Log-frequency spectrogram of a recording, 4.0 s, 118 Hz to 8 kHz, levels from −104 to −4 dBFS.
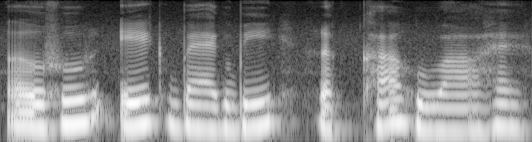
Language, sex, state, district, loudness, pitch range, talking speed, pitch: Hindi, female, Uttar Pradesh, Saharanpur, -16 LUFS, 170-200 Hz, 90 wpm, 180 Hz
